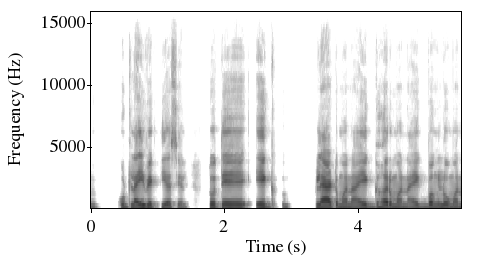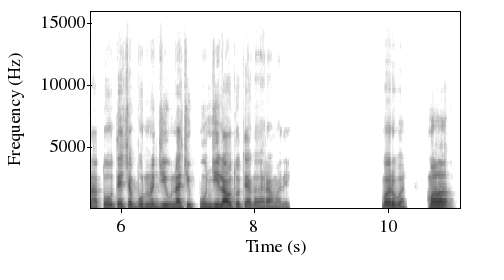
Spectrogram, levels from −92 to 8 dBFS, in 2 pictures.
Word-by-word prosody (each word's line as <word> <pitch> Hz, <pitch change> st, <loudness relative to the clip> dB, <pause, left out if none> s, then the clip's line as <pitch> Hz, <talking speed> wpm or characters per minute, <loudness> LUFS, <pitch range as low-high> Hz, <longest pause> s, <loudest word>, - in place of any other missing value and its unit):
अं, 115 Hz, -, -13 dB, 0.4 s
कुठलाही 125 Hz, +5 st, +2 dB
व्यक्ती 145 Hz, -4 st, 0 dB
असेल. 100 Hz, -5 st, -5 dB, 0.3 s
तो 155 Hz, -, +4 dB
ते 160 Hz, 0 st, +5 dB, 0.5 s
एक 150 Hz, -1 st, +1 dB, 0.6 s
फ्लॅट 135 Hz, +2 st, +6 dB
म्हणा, 115 Hz, -4 st, -2 dB
एक 130 Hz, 0 st, 0 dB
घर 140 Hz, +3 st, +4 dB
म्हणा, 110 Hz, -7 st, -4 dB
एक 120 Hz, +2 st, -5 dB
बंगलो 140 Hz, +5 st, 0 dB
म्हणा. 110 Hz, -6 st, -5 dB
तो 170 Hz, +3 st, -2 dB
त्याच्या 180 Hz, +1 st, -1 dB
पूर्ण 180 Hz, +1 st, -3 dB
जीवनाची 155 Hz, +4 st, -2 dB
पुंजी 140 Hz, +3 st, -2 dB
लावतो 125 Hz, -5 st, +5 dB
त्या 105 Hz, 0 st, -2 dB
घरामध्ये. 100 Hz, -3 st, -8 dB, 1.4 s
बरोबर. 145 Hz, -9 st, +2 dB, 0.4 s
मग 215 Hz, +6 st, +5 dB
135 Hz, 135 wpm, -25 LUFS, 115-155 Hz, 1.4 s, फ्लॅट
